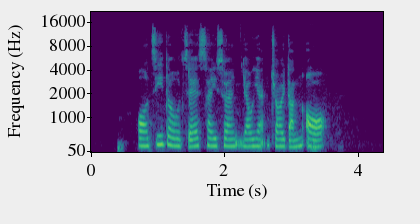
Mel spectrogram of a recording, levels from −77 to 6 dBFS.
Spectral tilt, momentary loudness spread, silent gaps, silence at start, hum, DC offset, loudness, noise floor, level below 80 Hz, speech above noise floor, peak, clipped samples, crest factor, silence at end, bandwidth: -5 dB/octave; 5 LU; none; 0.4 s; none; under 0.1%; -20 LUFS; -70 dBFS; -62 dBFS; 51 dB; -2 dBFS; under 0.1%; 18 dB; 0.85 s; 15 kHz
